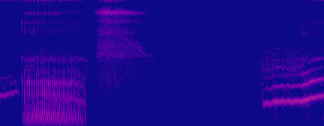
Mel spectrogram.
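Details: Little female pug puppy asleep, letting out one dense, rasping snore of almost a second, followed after a pause by a steady, slowly rising whimpering whine.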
